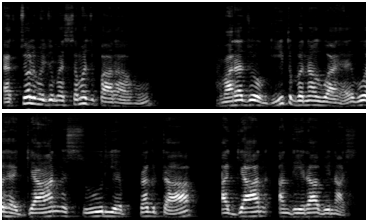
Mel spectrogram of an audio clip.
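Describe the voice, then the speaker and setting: A man explaining scripture slowly and deliberately as a spiritual teacher, repeating phrases for emphasis over an online call. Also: a little high, a little mellow. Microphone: online video call.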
